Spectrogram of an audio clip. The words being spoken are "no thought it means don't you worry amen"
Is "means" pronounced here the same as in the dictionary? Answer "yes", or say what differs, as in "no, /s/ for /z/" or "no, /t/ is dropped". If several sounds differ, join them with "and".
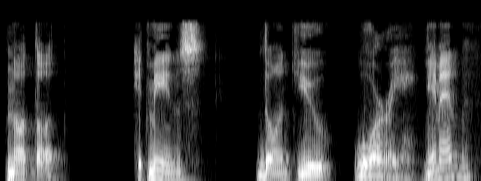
no, /s/ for /z/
